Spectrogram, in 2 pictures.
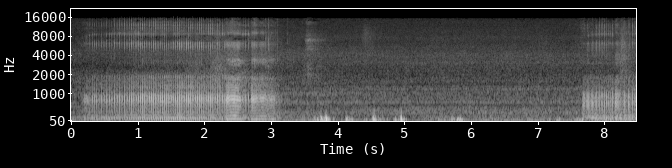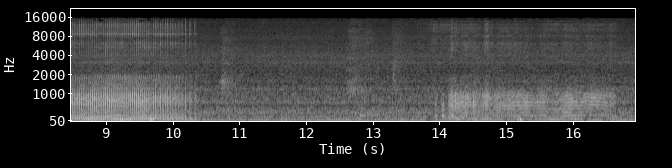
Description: My dog is really snoring really loud.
